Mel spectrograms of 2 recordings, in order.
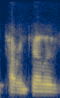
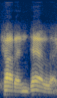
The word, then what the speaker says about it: tarantella: I play or the the tarant tellas and the Tarantella excuse me I should say it correctly and uh it's just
